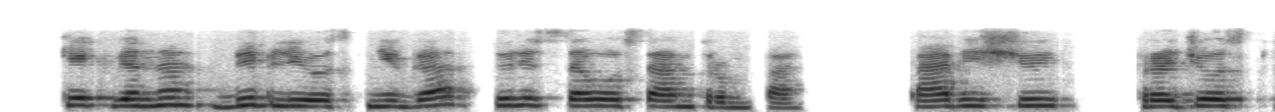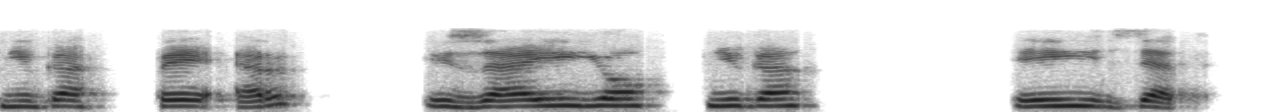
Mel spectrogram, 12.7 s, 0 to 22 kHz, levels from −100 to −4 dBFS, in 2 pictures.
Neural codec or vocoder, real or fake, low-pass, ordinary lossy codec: none; real; 7.2 kHz; Opus, 16 kbps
